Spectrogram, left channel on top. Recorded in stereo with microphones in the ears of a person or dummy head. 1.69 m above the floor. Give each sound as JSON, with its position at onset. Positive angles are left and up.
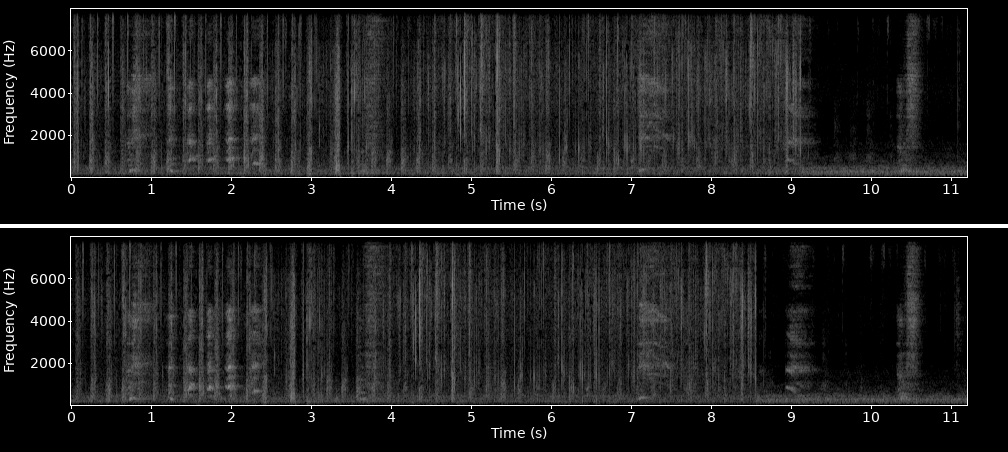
{"t": 0.7, "sound": "a giggle", "side_deg": -25, "distance_m": 2.5}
